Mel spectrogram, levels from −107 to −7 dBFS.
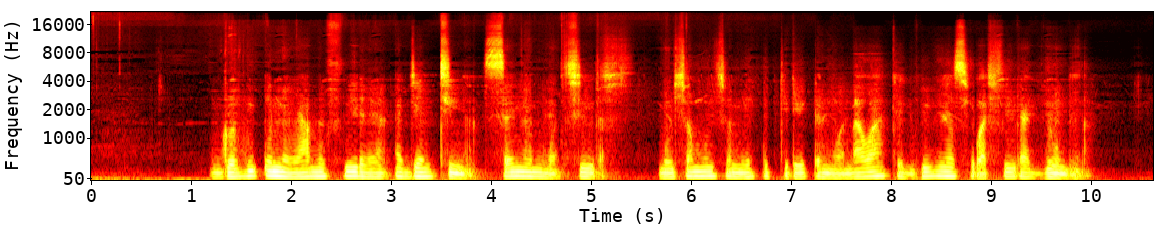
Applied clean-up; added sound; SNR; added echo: neural mask model DeepFilterNet 3.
